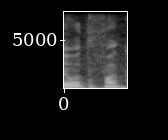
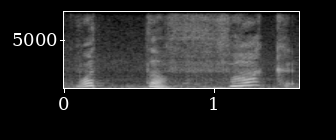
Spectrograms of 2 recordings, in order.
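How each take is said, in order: First: Said in the usual way. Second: High, slow, drawn-out disbelief; stretched, high-pitched retold bewilderment; totally confused. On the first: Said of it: "she didn't actually say". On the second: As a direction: imitate a baffled grandmother, softly and slowly. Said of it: "she was totally confused".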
